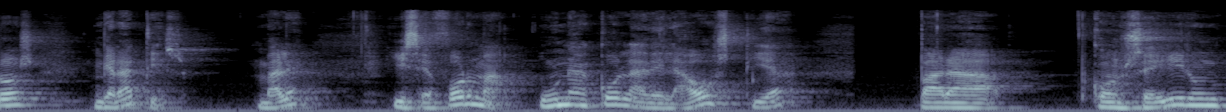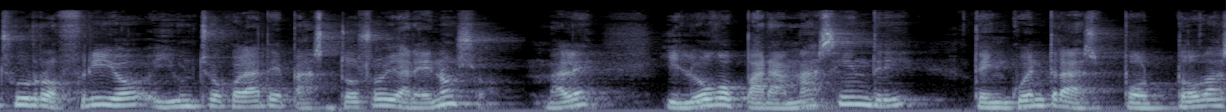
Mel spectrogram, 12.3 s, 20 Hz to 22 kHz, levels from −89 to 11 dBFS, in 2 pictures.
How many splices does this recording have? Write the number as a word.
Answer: four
